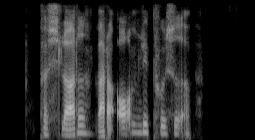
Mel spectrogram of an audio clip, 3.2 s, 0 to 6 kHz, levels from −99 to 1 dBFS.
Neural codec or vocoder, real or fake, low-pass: codec, 44.1 kHz, 7.8 kbps, DAC; fake; 5.4 kHz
